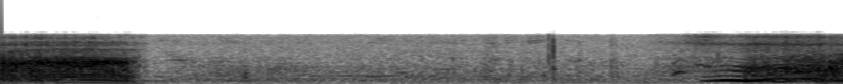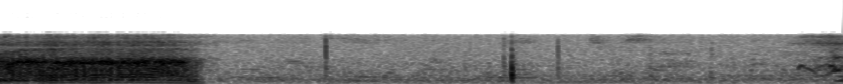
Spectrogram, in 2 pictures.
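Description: Two loud, long rasping snores separated by a quiet pause of a few seconds, with faint room noise between.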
